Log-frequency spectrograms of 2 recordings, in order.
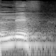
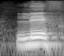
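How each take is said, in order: First: The word ends with a Malay-accented final sound. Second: The word ends in a clear f sound. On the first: The speaker calls it wrong. "itu slang Melayu" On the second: The speaker calls it right. "Matikan dengan fa"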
